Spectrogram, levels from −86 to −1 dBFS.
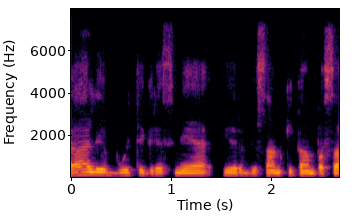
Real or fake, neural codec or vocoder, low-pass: real; none; 7.2 kHz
